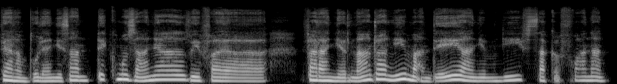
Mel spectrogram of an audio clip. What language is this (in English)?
Malagasy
